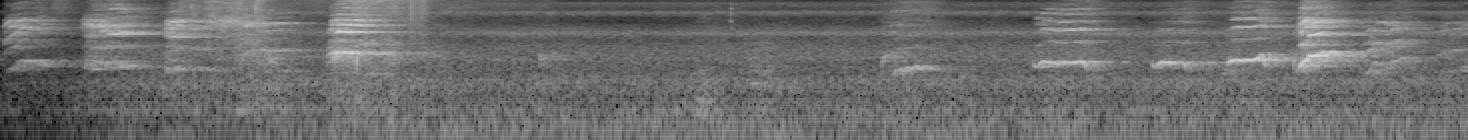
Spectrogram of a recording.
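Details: Pomeranian puppy at play, giving short high whimpering whines and yelps in scattered bursts, some rising and bending, with quiet gaps between them over a soft background hiss.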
